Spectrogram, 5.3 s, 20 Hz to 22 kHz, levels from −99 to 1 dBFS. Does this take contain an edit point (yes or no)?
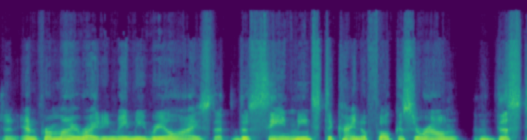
yes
